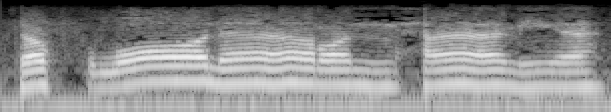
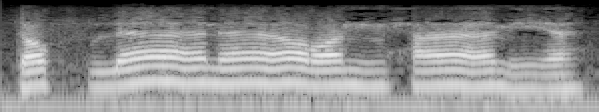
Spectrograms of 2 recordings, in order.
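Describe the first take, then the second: First: The L is heavy and the vowel is open. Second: The L is light and the vowel is tilted. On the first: "عندما نقرأها بالفتح غلظنا اللام" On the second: "عندما نقرأها بالتقليل نرقق اللام"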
